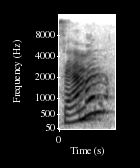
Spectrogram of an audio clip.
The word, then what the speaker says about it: salmon: Did you end up getting the salmon or the cod? I ended up getting the salmon. Okay. En inglés la S de salmón no se pronuncia. Decimos salmon, no decimos salmon, decimos salmon.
